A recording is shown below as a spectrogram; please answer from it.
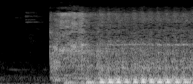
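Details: Old Yamaha Vixion 4-stroke, hot idle after 10-15 minutes of running, clutch-housing roughness already fixed: a thin steady whistle or squeal over the idle that disappears at 2000-3000 rpm. Radiator water pump, possibly its seal, suspected.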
